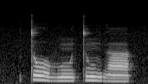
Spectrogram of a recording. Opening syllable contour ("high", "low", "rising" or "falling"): falling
